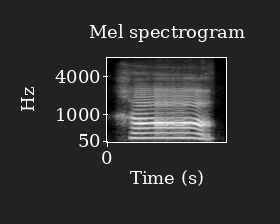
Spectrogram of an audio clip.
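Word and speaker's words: حاء: এই হরফটি উচ্চারণ হবে আপনার গলার মাঝ বরাবর। দেখবেন ছেলেদের একটা উচ্চা জায়গা রয়েছে গলার, তার নিচে, তার ধরেন আরও 2 আঙ্গুল নিচ থেকে আপনি এই হা হরফটি উচ্চারণ করবেন, তাহলে আপনি শুদ্ধভাবে উচ্চারণ করতে পারবেন।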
